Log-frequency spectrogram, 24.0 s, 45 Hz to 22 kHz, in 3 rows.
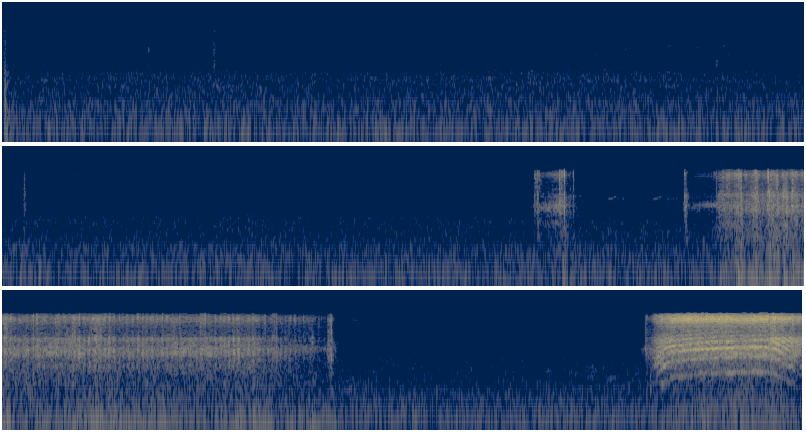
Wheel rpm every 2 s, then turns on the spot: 0, 0, 0, 0, 0, 0, 10, 10, 30, 20, 0, 70.
14-20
